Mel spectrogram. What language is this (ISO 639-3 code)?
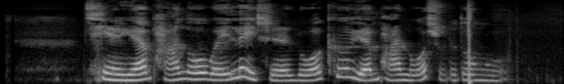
zho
